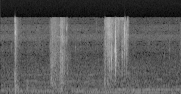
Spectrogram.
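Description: A paper map rustles as it is unfolded and folded.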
